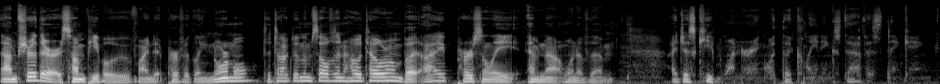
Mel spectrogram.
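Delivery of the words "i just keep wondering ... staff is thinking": whispered, much quieter. Alone in a hotel room as cleaning staff walk by, whispering. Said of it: "That's why I'm whispering".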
